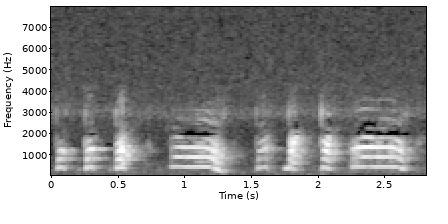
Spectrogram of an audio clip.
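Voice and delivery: high clucking chicken noises. Acted. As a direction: cluck like a strutting chicken to mock him. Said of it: "flapping his arms like a chicken and clucking".

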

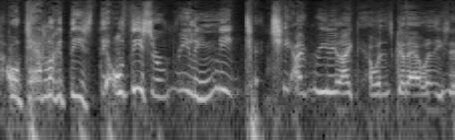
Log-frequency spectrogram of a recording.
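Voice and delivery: put-on very high, pleading kid voice; begging boy. Boy pleading with his dad, very high and wheedling.

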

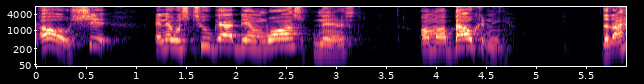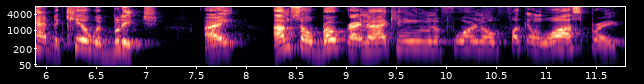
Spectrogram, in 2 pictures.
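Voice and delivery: loud, high, fed-up complaining; venting at full volume about the broken blinds; exasperated rant. Real, not acted. To viewers about his apartment, loud exasperated ranting.

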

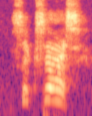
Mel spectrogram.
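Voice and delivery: excited. Real, not acted. Lid finally comes off tin.

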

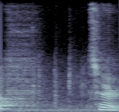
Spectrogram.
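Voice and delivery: "laughter" slowly, as laugh and ter; split into syllables. Shown as a demonstration. Teacher recapping the syllable count, "laughter" split in two. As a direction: break "laughter" into two clear beats. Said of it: "عندها two syllables".

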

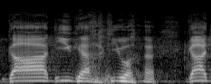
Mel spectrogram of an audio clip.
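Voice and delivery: ordinary talk, nothing marked

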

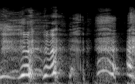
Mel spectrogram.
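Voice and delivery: loud high burst of laughter; excited high laugh. Real, not acted. Telling the interviewer about posting, a loud high laugh. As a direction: laugh out the relief. Laughing after hitting send.

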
